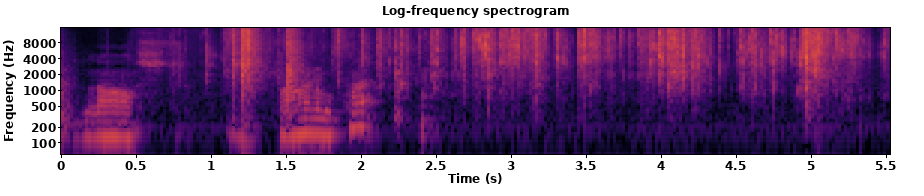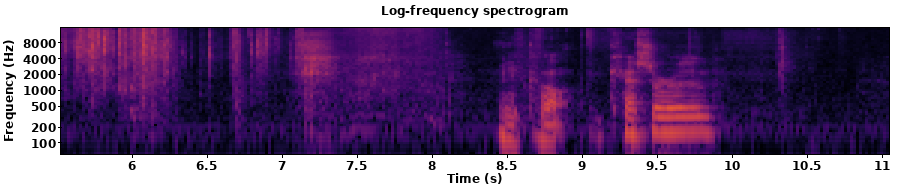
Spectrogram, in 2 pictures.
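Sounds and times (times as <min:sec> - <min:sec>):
plastic wrapper crinkling: 0:00.7 - 0:07.1.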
